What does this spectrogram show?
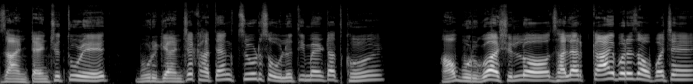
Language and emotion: Goan Konkani, surprised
